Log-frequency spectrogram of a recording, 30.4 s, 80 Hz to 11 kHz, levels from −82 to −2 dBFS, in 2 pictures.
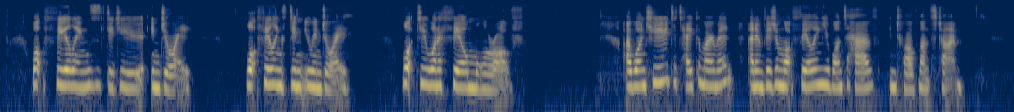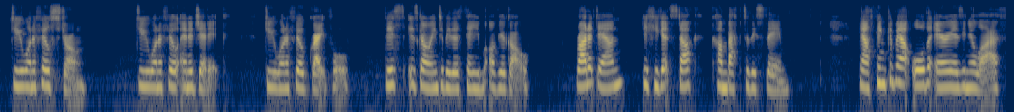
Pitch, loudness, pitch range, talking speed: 250 Hz, -27 LUFS, 235-260 Hz, 170 wpm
